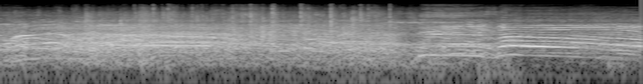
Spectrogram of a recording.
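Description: Shouting voices at a football match over a haze of stadium crowd noise. A loud, drawn-out shout falls in pitch about five seconds in.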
